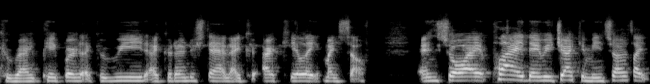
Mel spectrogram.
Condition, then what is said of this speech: Deafness. And my speech is okay. I still have an accent, but I've been doing speech therapy for years.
